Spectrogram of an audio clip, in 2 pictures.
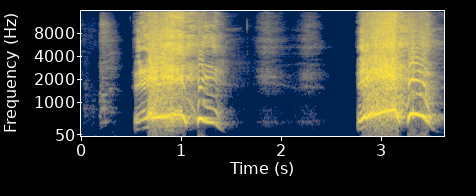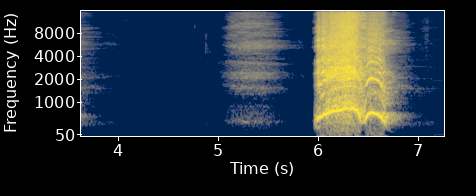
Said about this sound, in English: guess what? I'm going to sneeze now.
